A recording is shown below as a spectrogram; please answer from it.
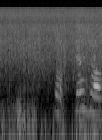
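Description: A child's voice making short wordless sounds: a brief falling sound about a second in, then longer drawn-out sounds near the end, over a faint low rumble.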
